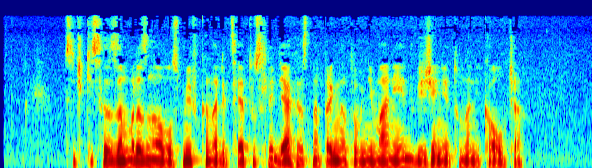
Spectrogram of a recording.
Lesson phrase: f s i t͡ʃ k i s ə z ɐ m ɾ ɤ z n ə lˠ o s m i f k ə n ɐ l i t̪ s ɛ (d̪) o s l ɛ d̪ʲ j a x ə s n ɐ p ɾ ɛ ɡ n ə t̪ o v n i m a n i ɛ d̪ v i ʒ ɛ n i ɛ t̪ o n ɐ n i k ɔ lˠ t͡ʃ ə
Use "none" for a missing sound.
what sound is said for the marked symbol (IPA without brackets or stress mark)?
t̪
